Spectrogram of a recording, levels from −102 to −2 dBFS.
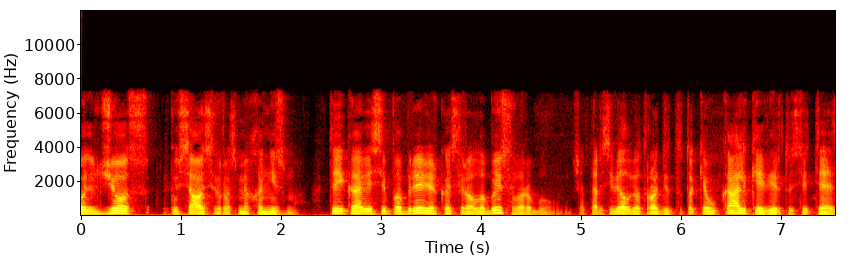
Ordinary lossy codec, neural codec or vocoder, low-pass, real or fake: MP3, 64 kbps; none; 7.2 kHz; real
